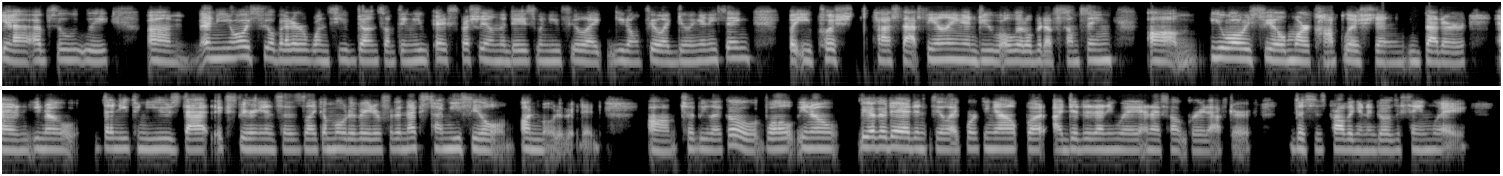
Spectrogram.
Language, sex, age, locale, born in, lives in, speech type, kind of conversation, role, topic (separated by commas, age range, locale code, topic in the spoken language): English, female, 25-29, en-US, United States, United States, conversation, unstructured, none, How do your everyday routines bring you closer to your big dreams?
